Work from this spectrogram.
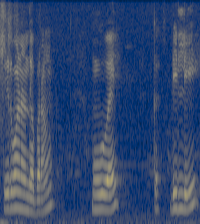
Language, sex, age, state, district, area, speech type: Tamil, female, 60+, Tamil Nadu, Namakkal, rural, spontaneous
